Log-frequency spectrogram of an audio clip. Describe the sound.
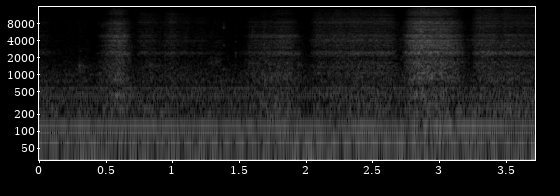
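Heavy, rasping breaths come in a series of rough, airy bursts, with a louder huffing exhale near the end, all over a faint steady low hum and with no talking.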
